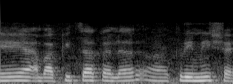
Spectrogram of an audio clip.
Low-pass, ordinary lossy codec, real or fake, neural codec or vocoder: 7.2 kHz; AAC, 32 kbps; fake; codec, 16 kHz, 4 kbps, X-Codec, WavLM features, trained on Multilingual LibriSpeech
